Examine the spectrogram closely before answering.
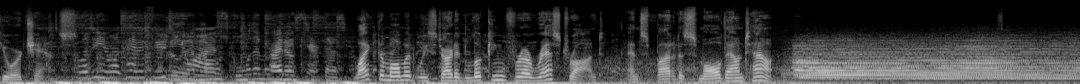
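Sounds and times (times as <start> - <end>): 
speech: 0.0 - 8.0
deep rumble of a passing train: 0.0 - 10.7
train horn blaring in a long blast: 7.8 - 10.7.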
